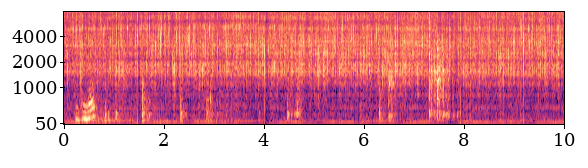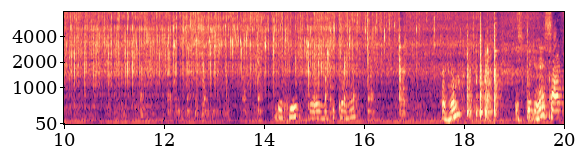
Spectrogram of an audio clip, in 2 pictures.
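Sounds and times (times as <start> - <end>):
spices sizzling in hot oil: 0.0 - 20.0
ladle scraping a pan: 12.0 - 14.0.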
